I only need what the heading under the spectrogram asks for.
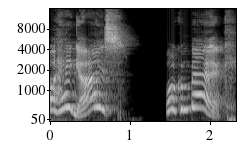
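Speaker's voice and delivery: very high, slow, drawn-out sing-song. Voicing the magic salesman just woken, greeting the party: voicing Miris the magic salesman. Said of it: "the magic salesman".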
